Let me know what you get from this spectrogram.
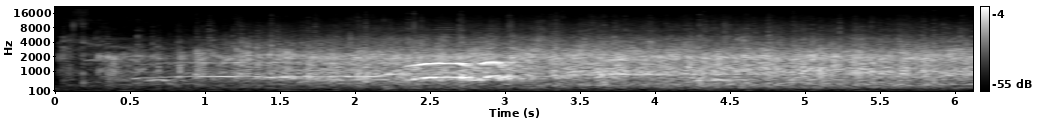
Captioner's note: applause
